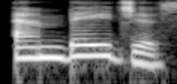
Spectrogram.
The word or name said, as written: ambagiousness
